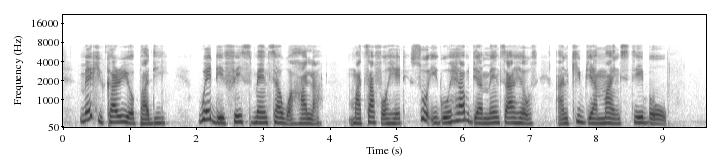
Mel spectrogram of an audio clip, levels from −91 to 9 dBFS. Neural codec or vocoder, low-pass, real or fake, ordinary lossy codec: none; 7.2 kHz; real; none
